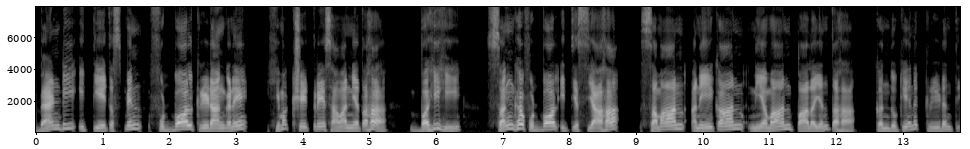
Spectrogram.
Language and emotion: Sanskrit, neutral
